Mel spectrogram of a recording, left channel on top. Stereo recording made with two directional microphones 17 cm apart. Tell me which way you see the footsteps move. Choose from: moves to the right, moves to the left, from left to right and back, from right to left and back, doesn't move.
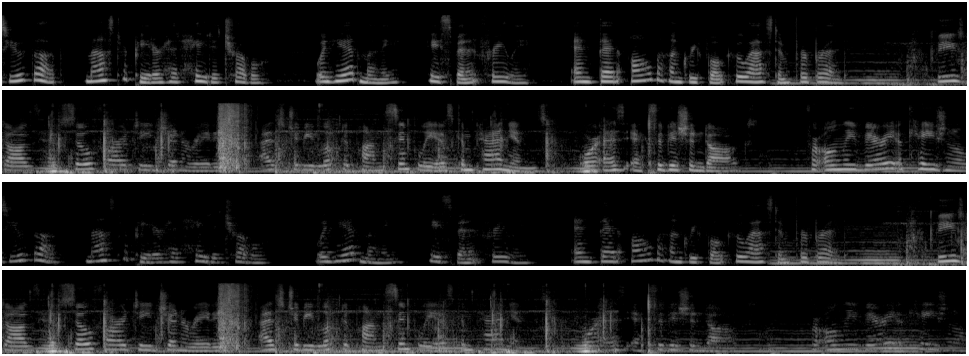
from right to left and back.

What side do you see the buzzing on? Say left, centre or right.
right.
